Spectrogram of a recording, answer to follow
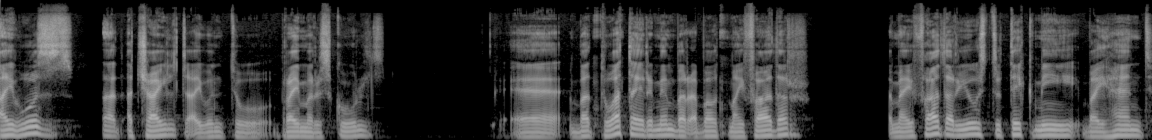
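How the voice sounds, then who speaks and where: A man with an Arabic accent speaks very slowly with long, frequent pauses, his fairly low voice dark and mellow in a dry, close sound with no echo. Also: ordinary pitch variation, very clean recording, silent background. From Egypt, Fayum. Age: 80s+. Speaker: priest. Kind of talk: interview. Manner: halting.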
